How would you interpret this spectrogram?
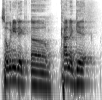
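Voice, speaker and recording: A man's voice: medium pitch, moderate pace, slight background noise. A man hosting a podcast in a casual, slangy style, speaking informally to listeners and guest in a studio. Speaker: podcast host.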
